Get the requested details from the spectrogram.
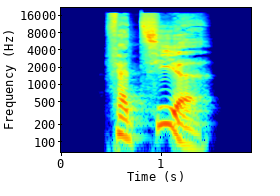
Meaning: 1. first/third-person singular subjunctive II of verzeihen 2. inflection of verziehen: first-person singular present 3. inflection of verziehen: imperative singular
- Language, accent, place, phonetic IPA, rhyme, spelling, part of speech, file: German, Germany, Berlin, [fɛɐ̯ˈt͡siːə], -iːə, verziehe, verb, De-verziehe.ogg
